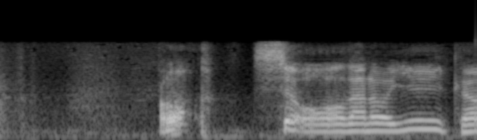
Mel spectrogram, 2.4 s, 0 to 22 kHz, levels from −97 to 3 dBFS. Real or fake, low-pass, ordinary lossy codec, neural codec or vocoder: fake; 7.2 kHz; none; codec, 16 kHz, 1.1 kbps, Voila-Tokenizer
